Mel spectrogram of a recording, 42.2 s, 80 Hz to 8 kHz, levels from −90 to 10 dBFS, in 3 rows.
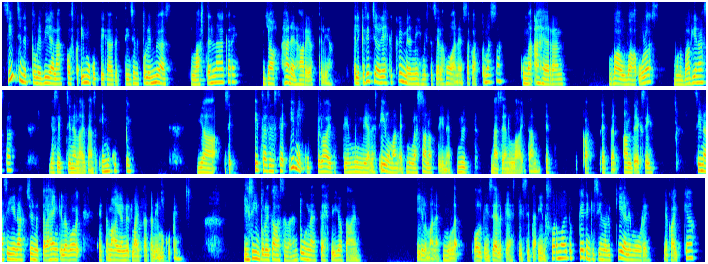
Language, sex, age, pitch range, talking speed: English, female, 30-49, 160-210 Hz, 130 wpm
